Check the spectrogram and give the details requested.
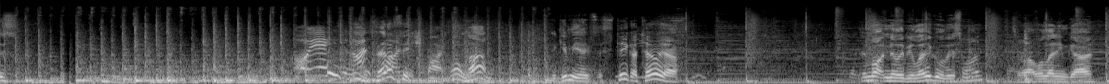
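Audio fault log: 0.63 to 0.80 s, short stall from a late packet: a packet arrived late, the jitter buffer ran dry, and the receiver held the last sound for about 56 ms until it arrived. Nothing is lost, but the sound lingers with a faint buzz or dip, and everything after runs 56 ms later.
0.71 to 0.77 s, short concealed packet loss: inside that stall, about 40 ms of audio never reached the decoder. Roughly 36 ms of synthetic continuation from the preceding sound fills the gap, heard as a brief smear or wobble before the real signal blends back in.
5.92 to 6.48 s, jitter buffer speed-up: the buffer held more audio than its target, so the receiver trimmed short pitch-period slices repeatedly, removing about 50 ms in total. The sound plays at 107% speed with unchanged pitch and comes across hurried.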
